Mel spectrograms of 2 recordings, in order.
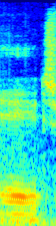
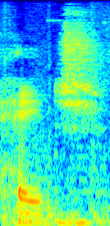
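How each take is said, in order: First: The letter is said without an initial h sound. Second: The letter is said with an initial h sound. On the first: This is the American way of saying it. "We just say H" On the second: This is how another person would say it. "We don't say H"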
